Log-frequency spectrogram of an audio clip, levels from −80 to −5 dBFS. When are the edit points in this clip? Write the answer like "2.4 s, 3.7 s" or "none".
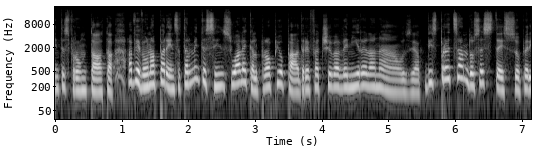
5.5 s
